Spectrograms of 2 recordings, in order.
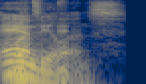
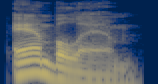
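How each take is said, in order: First: The word ends in an nce sound. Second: The word ends in an m sound. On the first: The speaker calls it right. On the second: The speaker calls it wrong.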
